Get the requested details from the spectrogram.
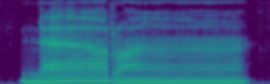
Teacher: tongue is not going to touch any part of the mouth and sound goes into the nose, and this sound we have to make it for 2 count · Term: Ikhfaa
